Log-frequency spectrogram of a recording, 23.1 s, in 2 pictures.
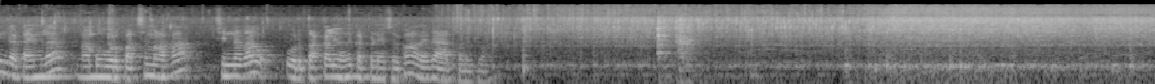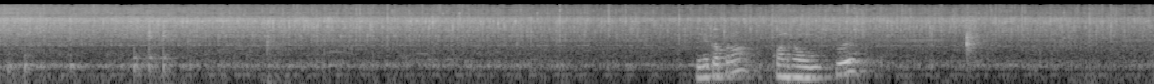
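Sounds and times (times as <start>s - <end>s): vegetables sizzling in hot oil: 0.0s - 23.0s.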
